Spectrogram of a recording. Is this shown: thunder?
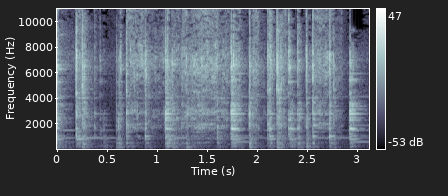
no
